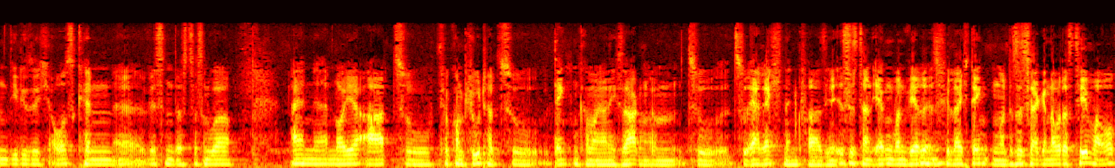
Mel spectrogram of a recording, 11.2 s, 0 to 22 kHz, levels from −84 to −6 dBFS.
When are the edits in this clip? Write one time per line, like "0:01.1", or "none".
0:02.0
0:04.4
0:05.0
0:06.5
